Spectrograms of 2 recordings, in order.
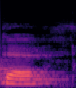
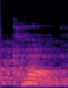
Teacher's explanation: क के बनिस्पत ख में हवा ज़्यादा निकल रही है, तो हमने क्या देखा कि क का अल्प प्राण ख है, इसी प्रकार से ग का अल्प प्राण घ हो जाएगा।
